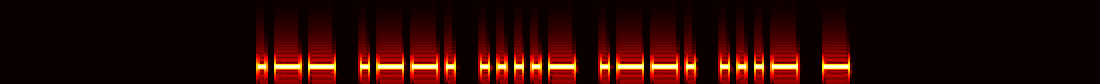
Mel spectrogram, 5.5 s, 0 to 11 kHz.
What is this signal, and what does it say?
Morse code, heard as a keyed tone, about 28 wpm, 700 Hz. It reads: WP4PVT
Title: USA Call Signs - 6 Characters - Repeated 2x - 28wpm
